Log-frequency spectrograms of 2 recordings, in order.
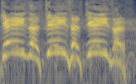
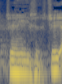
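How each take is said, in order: First: It is hollered loudly, with urgency. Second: It is said quietly, without urgency.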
